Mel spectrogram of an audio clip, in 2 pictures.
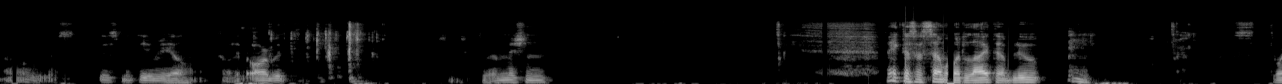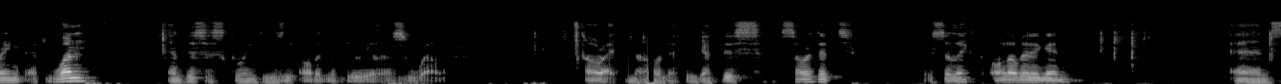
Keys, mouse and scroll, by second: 0.1 click, 2.3 click, 4.7 click, 6.8 click, 14.1 right click, 15.1 click, 17.2 scroll down 2, 17.5-18.9 scroll up 3, 18.9 scroll up 1, 19.7 right click, 20.7 shift+right click, 21.5 shift+right click, 22.0 shift+right click, 23.0 shift+right click, 23.3 shift+right click, 24.2 b, 24.9-25.3 scroll down 4, 25.5 scroll up 1.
